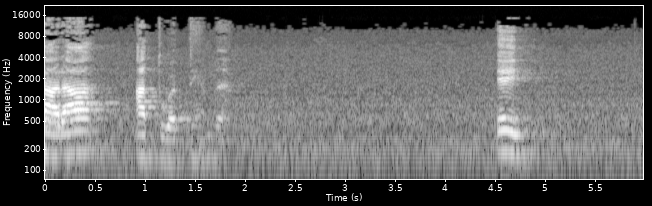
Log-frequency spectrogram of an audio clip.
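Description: A young man speaks close to a phone microphone in short bursts.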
